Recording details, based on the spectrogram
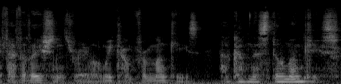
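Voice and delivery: hushed, very quiet, confidential half-whisper. Imagining Tim Allen leaning in while choking you: half-whispering as Tim Allen. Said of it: "he leans in and then whispers".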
